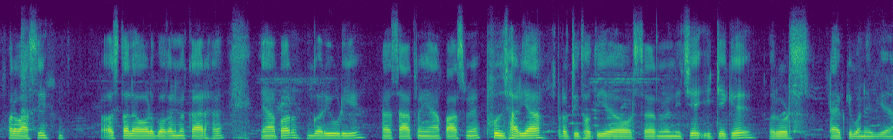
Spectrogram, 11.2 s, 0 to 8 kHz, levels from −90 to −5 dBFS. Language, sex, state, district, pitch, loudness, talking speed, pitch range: Hindi, male, Bihar, Sitamarhi, 125 Hz, -20 LUFS, 175 wpm, 120-130 Hz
